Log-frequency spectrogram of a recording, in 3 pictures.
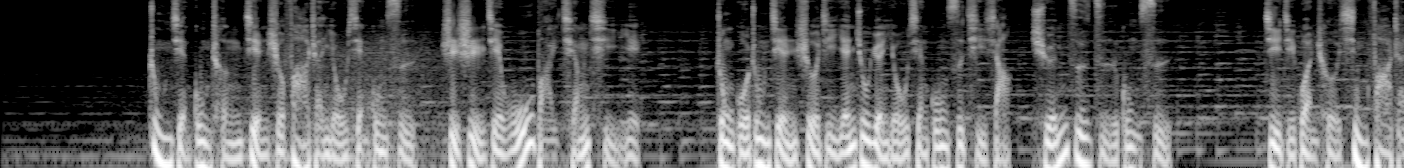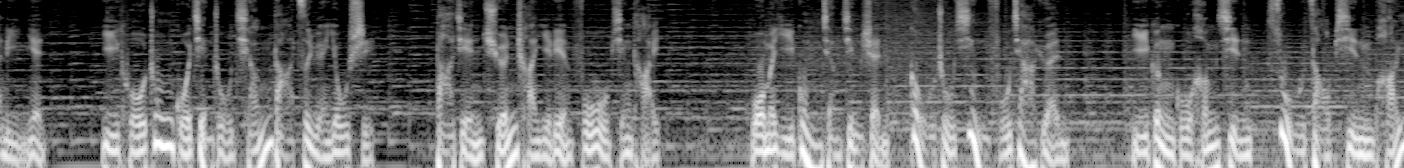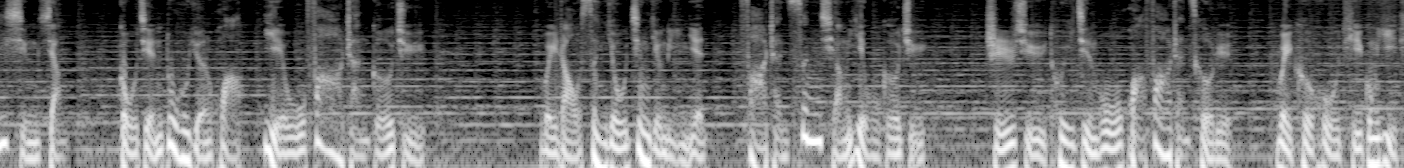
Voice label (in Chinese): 男 浑厚大气; 中建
